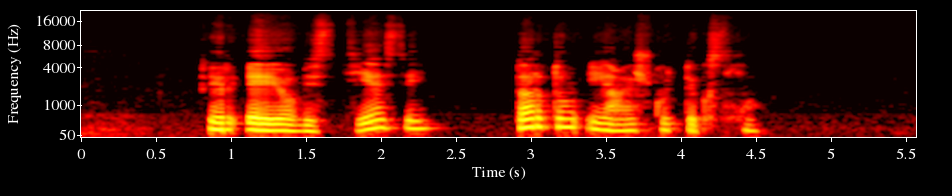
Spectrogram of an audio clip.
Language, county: Lithuanian, Vilnius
